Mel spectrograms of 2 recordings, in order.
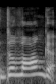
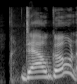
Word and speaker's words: Dalgona: Yes, the Dalonga. Yeah, Dalgona. Oh, Dalgona.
